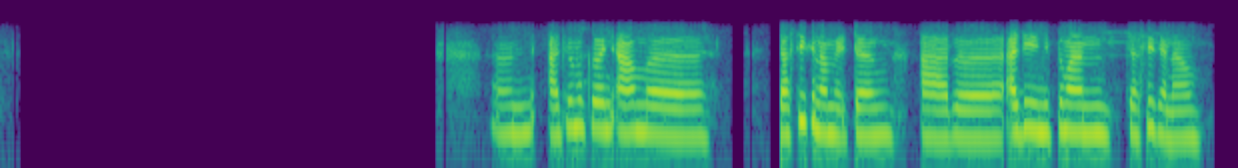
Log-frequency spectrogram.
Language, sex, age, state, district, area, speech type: Santali, female, 18-30, Jharkhand, Seraikela Kharsawan, rural, conversation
